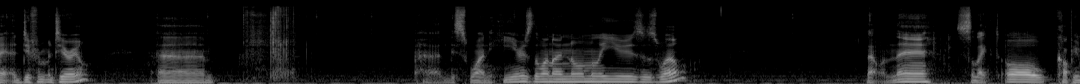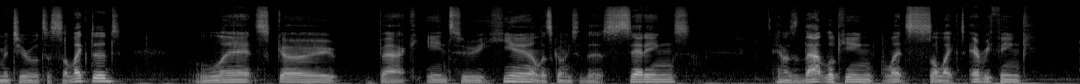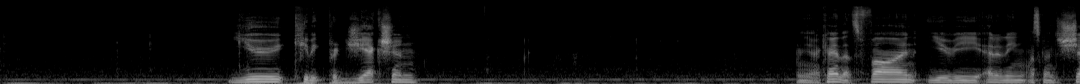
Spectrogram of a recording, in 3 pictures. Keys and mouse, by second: 0.1-3.6 middle drag, 3.6 click, 3.7-4.2 middle drag, 4.2-5.1 drag, 5.1-6.3 middle drag, 6.3 click, 6.4-7.8 middle drag, 7.8-9.4 drag, 9.4-10.4 middle drag, 9.4 a, 10.4-15.2 drag, 15.2-30.5 middle drag, 19.7 Tab, 20.2 a, 21.8 Tab, 22.7 Tab, 23.0 a, 23.9 u, 26.5 Tab, 30.5-32.4 drag.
